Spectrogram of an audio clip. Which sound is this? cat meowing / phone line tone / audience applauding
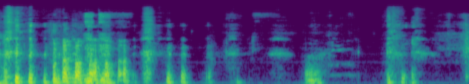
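cat meowing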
